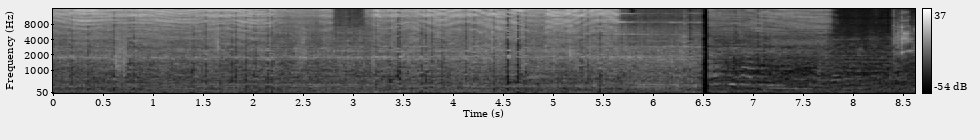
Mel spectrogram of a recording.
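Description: Aerosol can of F1 Aeros matte black spray paint hissing steadily as paint is sprayed, with a brief break about three seconds in. The hiss cuts off suddenly about six and a half seconds in.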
